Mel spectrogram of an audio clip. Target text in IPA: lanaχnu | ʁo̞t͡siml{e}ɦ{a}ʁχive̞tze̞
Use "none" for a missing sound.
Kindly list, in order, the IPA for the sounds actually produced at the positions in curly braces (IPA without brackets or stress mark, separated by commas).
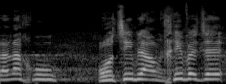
e, a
